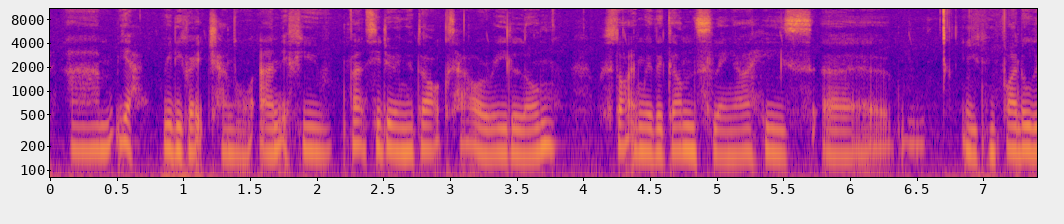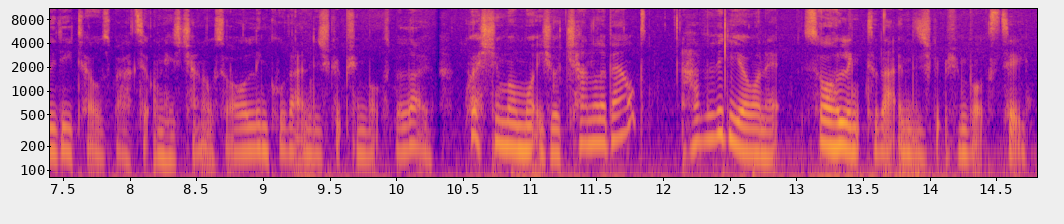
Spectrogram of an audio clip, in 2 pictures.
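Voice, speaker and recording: Against noticeable background noise, a woman with a London accent talks at a very fast pace in a fairly low pitch, with ordinary pitch variation and big swings in loudness. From London, England. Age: 40s. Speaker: book vlogger, former primary school teacher. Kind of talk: casual vlog chat answering questions.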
